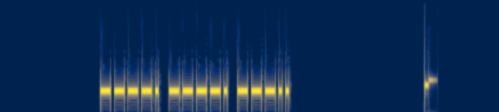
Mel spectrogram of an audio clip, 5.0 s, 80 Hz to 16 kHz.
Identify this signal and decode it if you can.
Morse code, heard as a keyed tone, about 34 wpm, 700 Hz. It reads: 998
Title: Numbers - 3-Digit 35wpm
